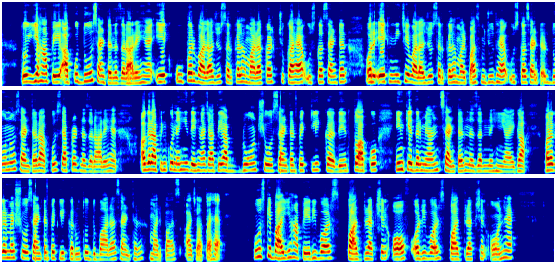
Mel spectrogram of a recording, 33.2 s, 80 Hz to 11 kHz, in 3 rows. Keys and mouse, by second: 16.5 click, 22.7 click.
